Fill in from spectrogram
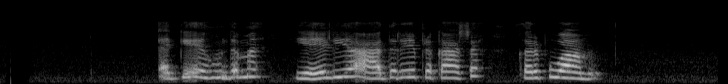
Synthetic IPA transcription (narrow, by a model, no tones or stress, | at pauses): æɡeːɦund̪əmə | jeɦelijəaːd̪ɐɾeːpɾəkaːʃə | kəɾɐpuʋaːmə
